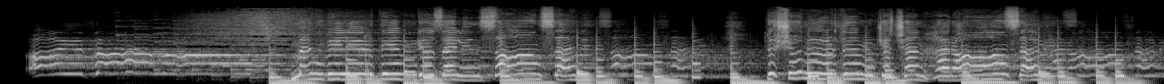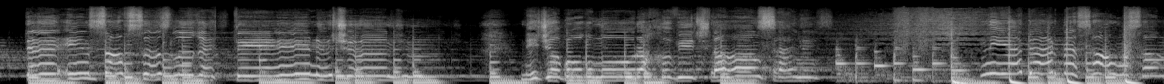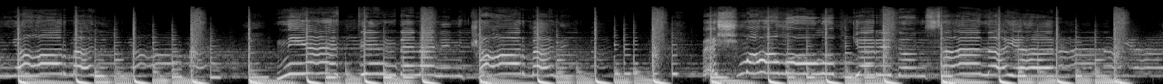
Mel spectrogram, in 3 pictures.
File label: rap version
